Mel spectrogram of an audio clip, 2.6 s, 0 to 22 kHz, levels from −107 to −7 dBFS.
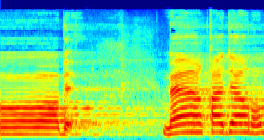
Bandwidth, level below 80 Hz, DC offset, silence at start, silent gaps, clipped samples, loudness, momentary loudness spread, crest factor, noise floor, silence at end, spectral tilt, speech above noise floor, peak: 16 kHz; -68 dBFS; under 0.1%; 0 s; none; under 0.1%; -15 LUFS; 20 LU; 16 dB; -36 dBFS; 0 s; -4.5 dB/octave; 21 dB; 0 dBFS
